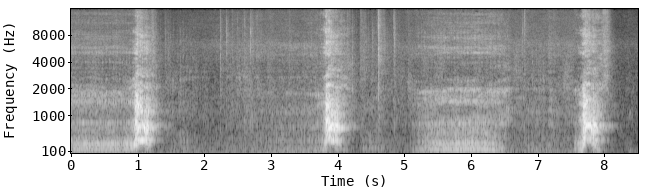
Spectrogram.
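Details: Brindle pit bull named Bullet guarding the house against construction workers outside: long low rumbling growls broken by sharp single barks, four barks about every three seconds.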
